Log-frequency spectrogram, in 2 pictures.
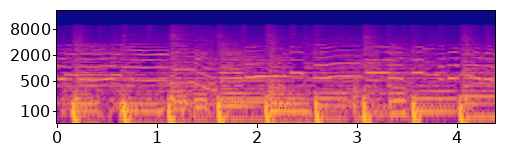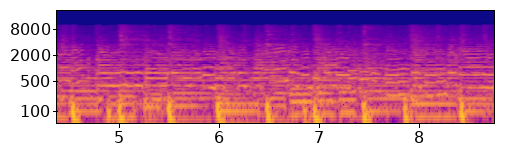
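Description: Live Americana band playing an instrumental break: a drum kit keeping a steady beat under strummed acoustic and electric guitars and a bass line, with a lead line that slides between notes.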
